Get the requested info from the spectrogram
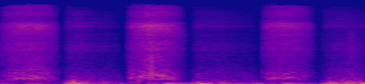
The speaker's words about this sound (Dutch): Vervolgens ehm, ga je heel bewust vrij snel je ademhaling doen. En dat gaat eh, tien keer.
